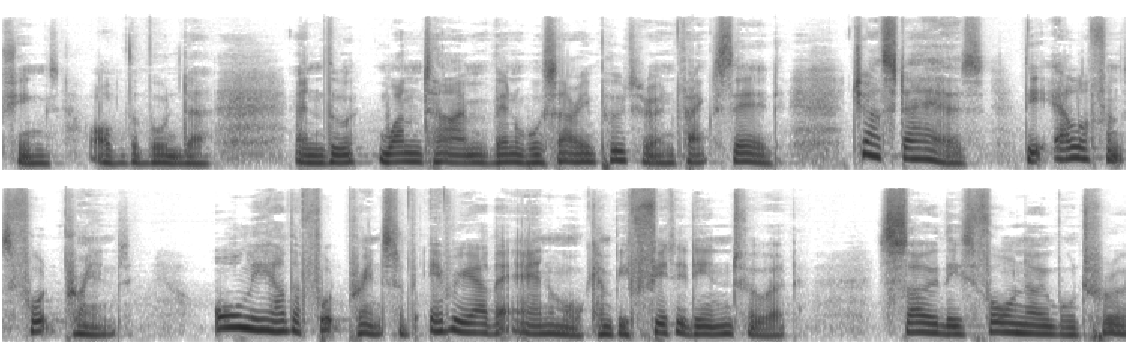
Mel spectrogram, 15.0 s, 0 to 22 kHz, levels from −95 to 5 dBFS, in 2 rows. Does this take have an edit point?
no; 0 cuts

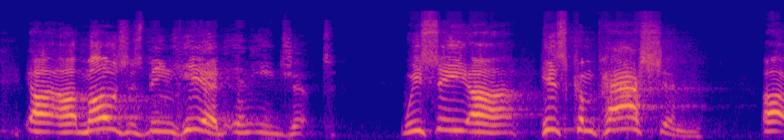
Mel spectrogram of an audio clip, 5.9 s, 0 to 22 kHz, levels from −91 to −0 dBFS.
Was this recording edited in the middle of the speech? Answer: no; 0 cuts

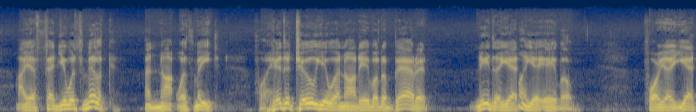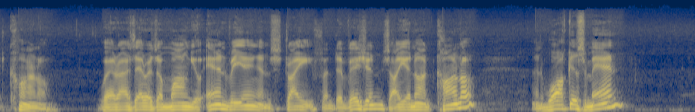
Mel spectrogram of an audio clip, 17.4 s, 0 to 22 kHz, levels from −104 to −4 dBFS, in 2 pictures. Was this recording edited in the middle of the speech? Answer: yes; 1 cut; at 6.5 s

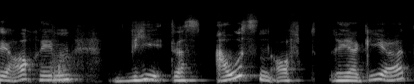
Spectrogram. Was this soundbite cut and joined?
no; 0 cuts

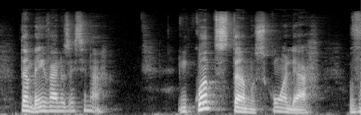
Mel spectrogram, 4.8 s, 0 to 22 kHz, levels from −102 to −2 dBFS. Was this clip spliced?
no; 0 cuts

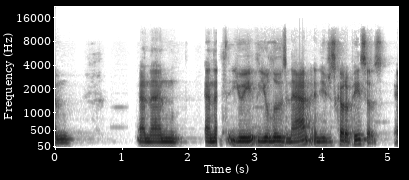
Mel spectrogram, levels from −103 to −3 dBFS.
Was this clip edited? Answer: yes; 2 cuts; at 2.4 s, 3.5 s

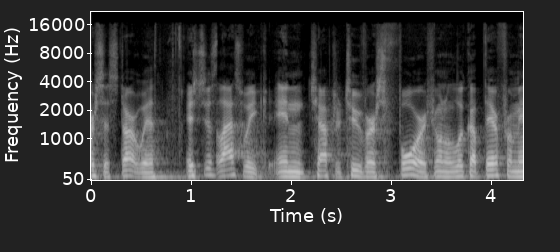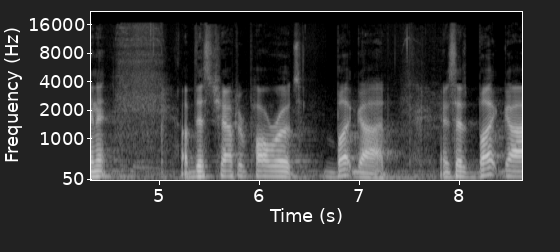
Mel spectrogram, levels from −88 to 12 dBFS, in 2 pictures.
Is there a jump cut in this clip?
yes; 1 cut; at 1.2 s

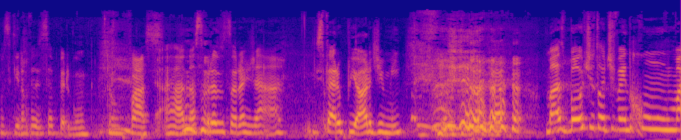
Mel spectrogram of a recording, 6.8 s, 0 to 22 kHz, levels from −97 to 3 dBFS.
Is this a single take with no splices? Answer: yes; 0 cuts

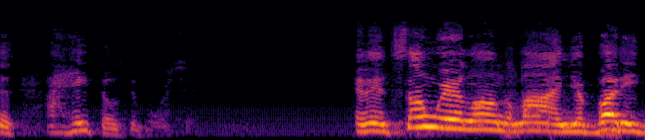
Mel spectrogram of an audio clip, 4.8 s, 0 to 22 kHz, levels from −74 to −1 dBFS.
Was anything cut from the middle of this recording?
yes; 1 cut; at 2.6 s

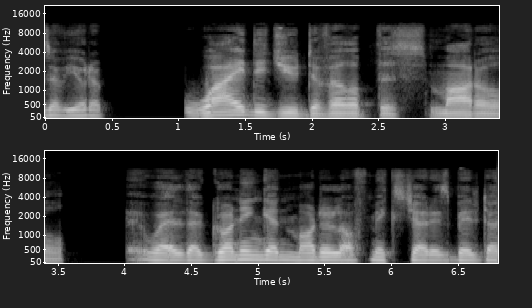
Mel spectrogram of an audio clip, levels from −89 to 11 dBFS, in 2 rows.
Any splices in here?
no; 0 cuts

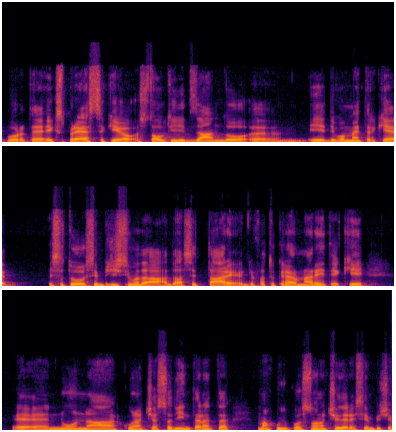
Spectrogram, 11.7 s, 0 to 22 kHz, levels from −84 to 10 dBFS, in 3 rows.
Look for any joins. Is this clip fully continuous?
yes; 0 cuts

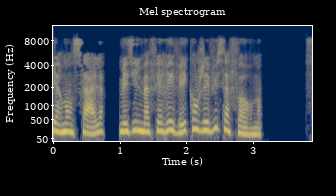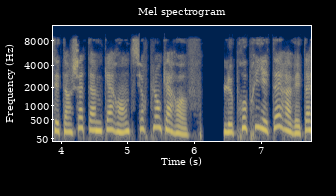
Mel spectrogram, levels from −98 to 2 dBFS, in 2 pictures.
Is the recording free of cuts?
yes; 0 cuts

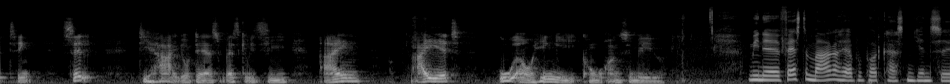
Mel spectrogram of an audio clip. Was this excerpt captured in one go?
yes; 0 cuts

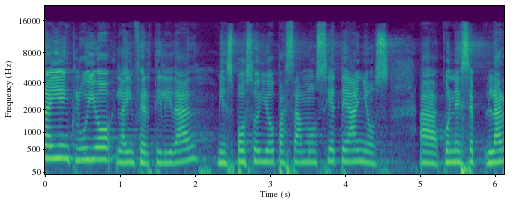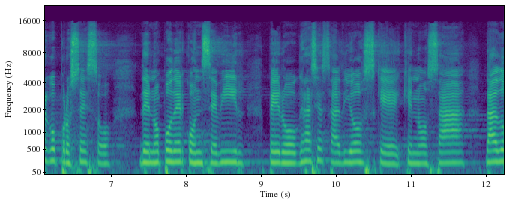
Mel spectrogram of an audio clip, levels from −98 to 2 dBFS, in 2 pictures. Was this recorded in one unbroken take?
yes; 0 cuts

